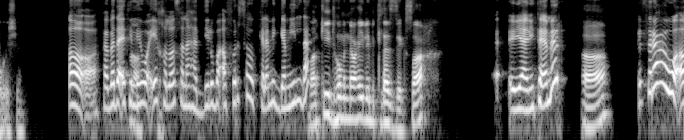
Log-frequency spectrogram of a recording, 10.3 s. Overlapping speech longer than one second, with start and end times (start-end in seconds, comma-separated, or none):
none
